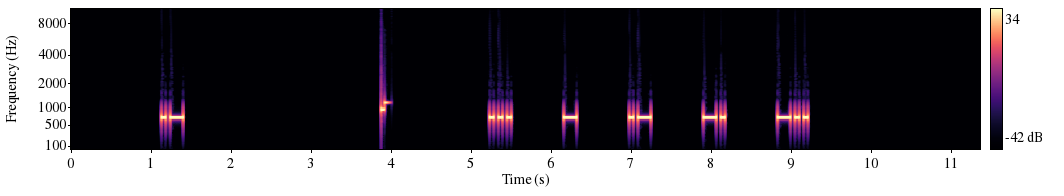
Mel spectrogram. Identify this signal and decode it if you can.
Morse code, heard as a keyed tone, about 22 wpm, spaced as for 10 wpm, 700 Hz. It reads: A STAND
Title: 4x Character Spacing - Top 300 Words - 22wpm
